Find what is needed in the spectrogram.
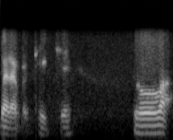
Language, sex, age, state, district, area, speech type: Gujarati, male, 18-30, Gujarat, Narmada, rural, conversation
